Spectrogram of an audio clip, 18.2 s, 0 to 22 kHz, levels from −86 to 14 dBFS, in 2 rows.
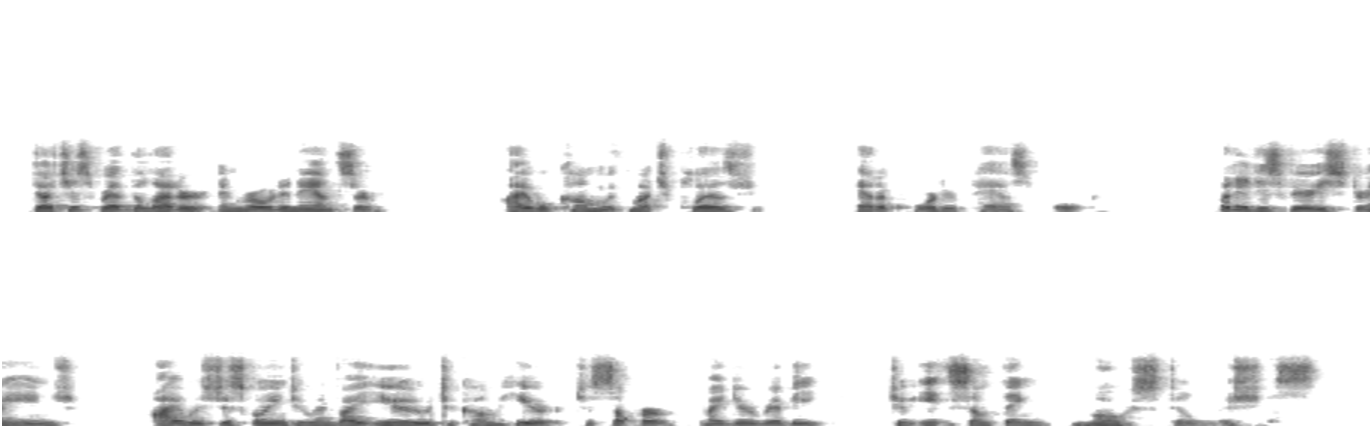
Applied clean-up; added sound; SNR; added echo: neural mask model Resemble Enhance denoiser.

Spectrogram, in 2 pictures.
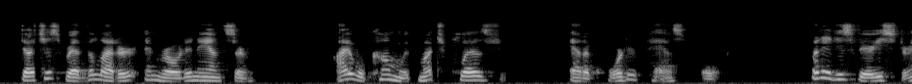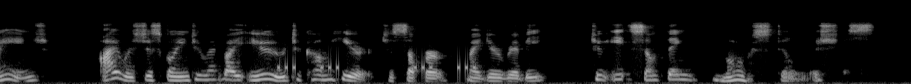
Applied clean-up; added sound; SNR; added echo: neural diffusion model UNIVERSE++.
